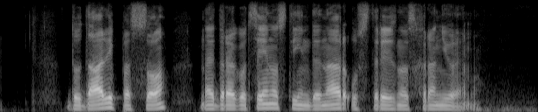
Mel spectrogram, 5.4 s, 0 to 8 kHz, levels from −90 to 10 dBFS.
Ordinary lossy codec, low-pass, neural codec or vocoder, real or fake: Opus, 16 kbps; 7.2 kHz; none; real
